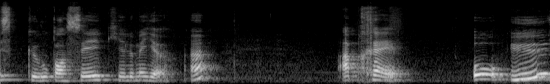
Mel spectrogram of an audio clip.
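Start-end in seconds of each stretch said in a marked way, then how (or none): 4.7-5.5 "O U" said high and loud as a clear "ou" sound; teacher's loud, high "ou" demo. Shown as a demonstration. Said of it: "c'est le son du U brésilien".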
